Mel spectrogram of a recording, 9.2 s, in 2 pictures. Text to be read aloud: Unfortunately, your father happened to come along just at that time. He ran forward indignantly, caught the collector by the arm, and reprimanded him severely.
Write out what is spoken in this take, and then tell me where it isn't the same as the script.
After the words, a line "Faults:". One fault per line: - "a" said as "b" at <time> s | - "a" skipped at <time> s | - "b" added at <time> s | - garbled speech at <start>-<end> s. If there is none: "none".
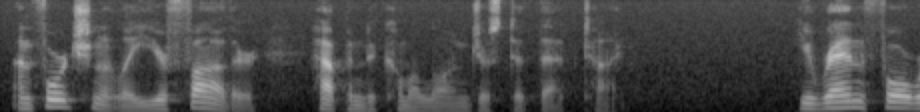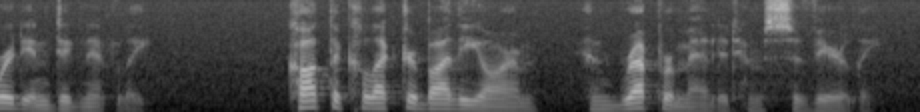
Unfortunately, your father happened to come along just at that time. He ran forward indignantly, caught the collector by the arm, and reprimanded him severely.
Faults:
none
